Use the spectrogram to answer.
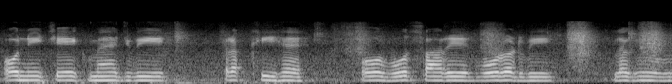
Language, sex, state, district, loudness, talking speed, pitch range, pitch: Hindi, female, Haryana, Rohtak, -15 LUFS, 125 wpm, 180-190 Hz, 185 Hz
